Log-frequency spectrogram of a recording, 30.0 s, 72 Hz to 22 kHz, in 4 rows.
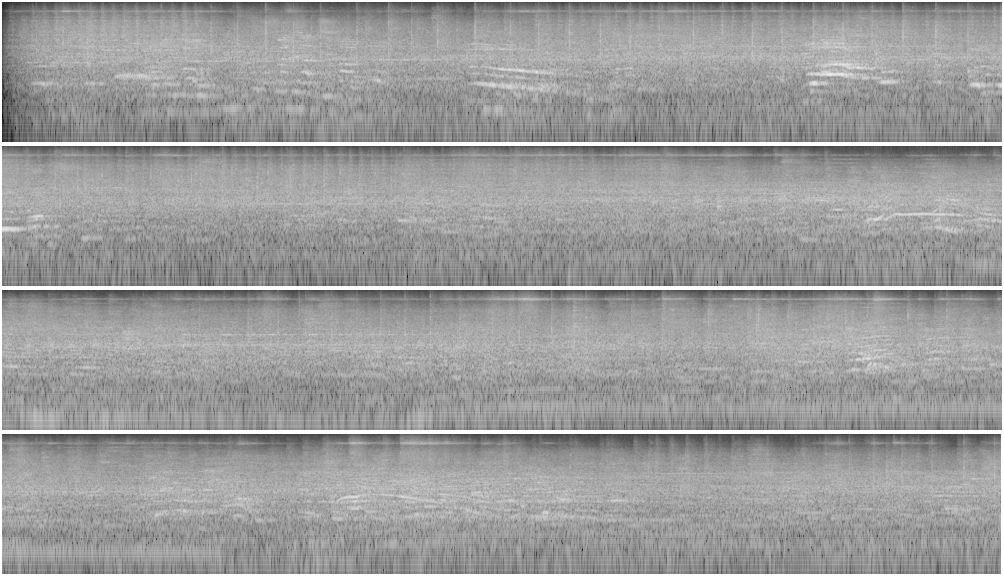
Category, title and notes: Soundscapes > Indoors
Arcade games area. (Take 1) I made this recording in Xentro mall, located in Calapan city (Oriental Mindoro, Philippines). One can hear the atmosphere of the noisy arcade games area, with kids and teen-agers playing. Recorded in August 2025 with a Zoom H5studio (built-in XY microphones). Fade in/out applied in Audacity.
